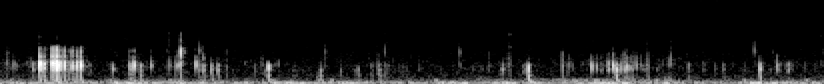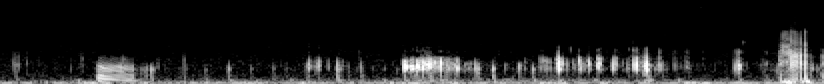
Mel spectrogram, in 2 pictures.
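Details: A person's own real stomach sounds, recorded when digestion was active but not in real time: soft gurgles, bubbling pops and a brief squeaky rumble scattered irregularly, normal bowel sounds (borborygmi).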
